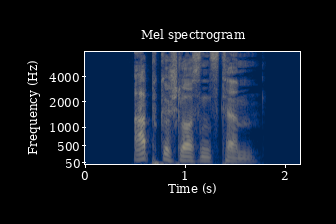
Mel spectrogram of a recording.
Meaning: strong dative masculine/neuter singular superlative degree of abgeschlossen
- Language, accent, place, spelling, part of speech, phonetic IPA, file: German, Germany, Berlin, abgeschlossenstem, adjective, [ˈapɡəˌʃlɔsn̩stəm], De-abgeschlossenstem.ogg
